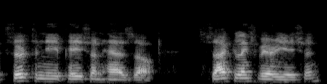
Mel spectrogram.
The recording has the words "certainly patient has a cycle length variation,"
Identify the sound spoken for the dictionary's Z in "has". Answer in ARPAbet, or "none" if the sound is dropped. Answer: Z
